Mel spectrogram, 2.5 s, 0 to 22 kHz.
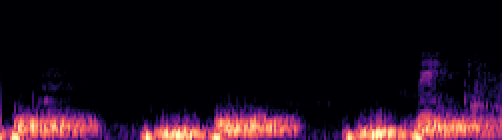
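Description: Paired heart sounds at about 60 beats a minute, with a soft blowing murmur after the second sound: aortic regurgitation murmur.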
